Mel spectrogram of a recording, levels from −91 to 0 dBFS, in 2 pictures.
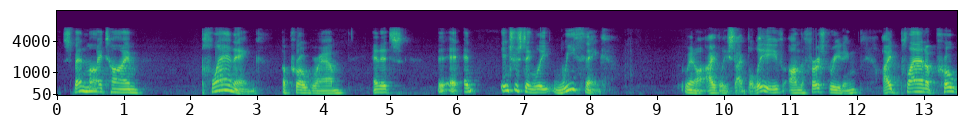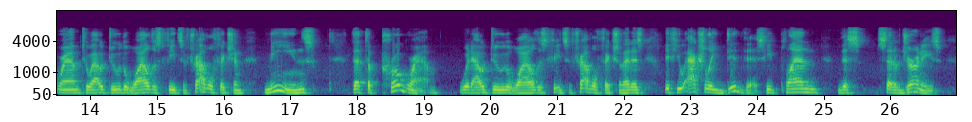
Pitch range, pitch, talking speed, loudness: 110-140 Hz, 125 Hz, 135 wpm, -19 LUFS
